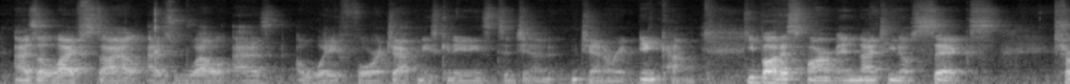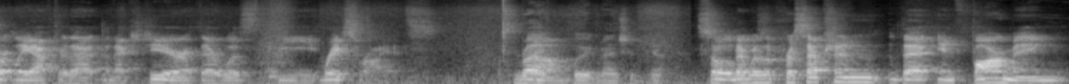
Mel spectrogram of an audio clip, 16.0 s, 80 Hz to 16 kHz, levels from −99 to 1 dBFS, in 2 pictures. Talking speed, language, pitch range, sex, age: 155 wpm, English, 95-110 Hz, male, 30-49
